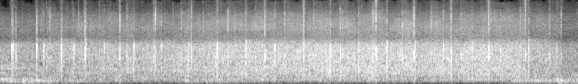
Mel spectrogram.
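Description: Applause from guests at an art event in a villa, greeting a newly elected mayor: steady, moderately distant clapping that builds slightly and holds, with faint crowd murmur underneath.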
